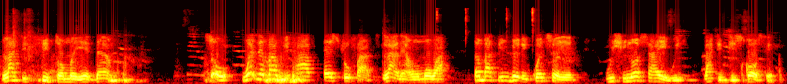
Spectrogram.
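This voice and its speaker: Appearing as a parenting guest, this Yoruba-accented man teaches earnestly in a slightly high, very animated voice at a fairly quick clip. Anecdotes fill his talk, and he frequently checks that the listener understands. It comes through a thin, phone-like line.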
